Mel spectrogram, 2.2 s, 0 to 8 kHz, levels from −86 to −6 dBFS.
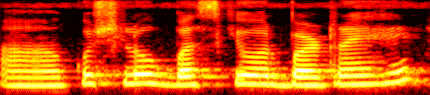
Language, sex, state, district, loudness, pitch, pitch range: Hindi, female, Maharashtra, Chandrapur, -14 LUFS, 240 Hz, 215-255 Hz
